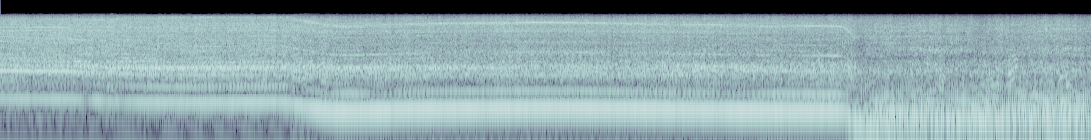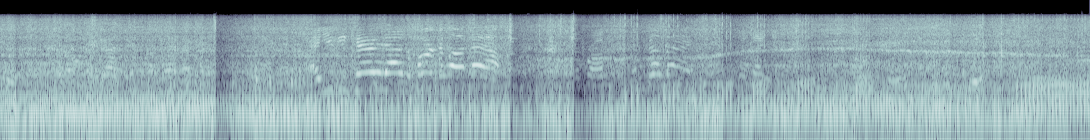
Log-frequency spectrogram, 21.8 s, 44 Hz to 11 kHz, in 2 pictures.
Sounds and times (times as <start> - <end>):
Race car, auto racing: 0.0 - 21.8
Speech: 9.9 - 18.8.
